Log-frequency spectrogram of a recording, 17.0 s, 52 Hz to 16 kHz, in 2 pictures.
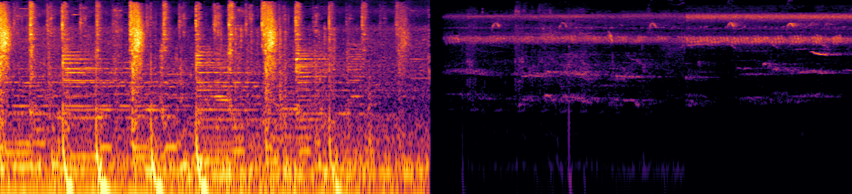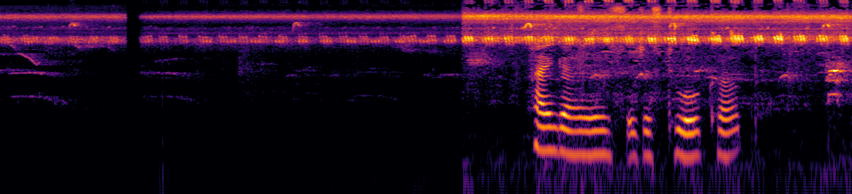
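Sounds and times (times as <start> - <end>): insects chirring: 4.4 - 17.0
bird chirps: 6.4 - 17.0.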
